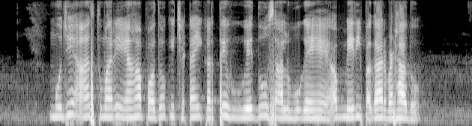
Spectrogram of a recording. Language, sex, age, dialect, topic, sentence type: Hindi, female, 25-30, Marwari Dhudhari, agriculture, statement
